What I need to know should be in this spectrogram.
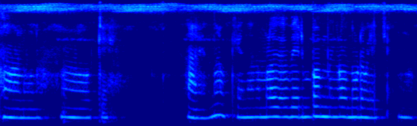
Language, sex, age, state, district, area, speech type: Malayalam, female, 45-60, Kerala, Wayanad, rural, spontaneous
